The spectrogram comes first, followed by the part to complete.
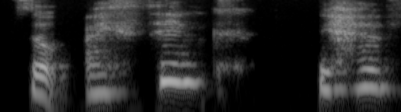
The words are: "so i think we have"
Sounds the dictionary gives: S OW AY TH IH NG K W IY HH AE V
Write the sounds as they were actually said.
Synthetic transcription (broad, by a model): S OW AY TH IH NG K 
